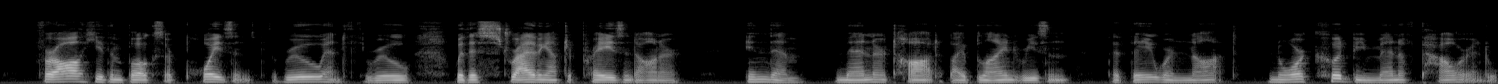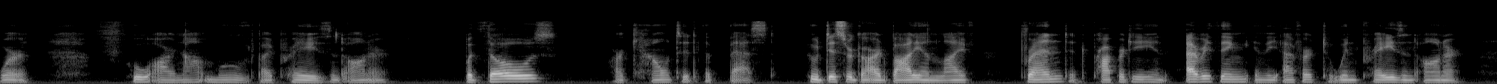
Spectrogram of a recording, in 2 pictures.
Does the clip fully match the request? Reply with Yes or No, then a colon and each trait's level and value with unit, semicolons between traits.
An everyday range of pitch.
No: narrow, 2.3 semitones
